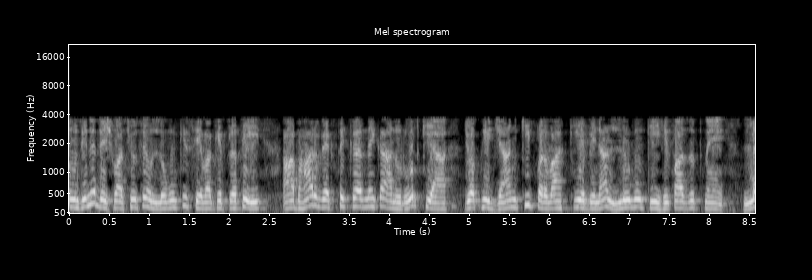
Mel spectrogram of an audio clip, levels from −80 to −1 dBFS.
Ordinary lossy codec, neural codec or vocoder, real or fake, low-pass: none; codec, 16 kHz, 16 kbps, FreqCodec, smaller model; fake; 3.6 kHz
